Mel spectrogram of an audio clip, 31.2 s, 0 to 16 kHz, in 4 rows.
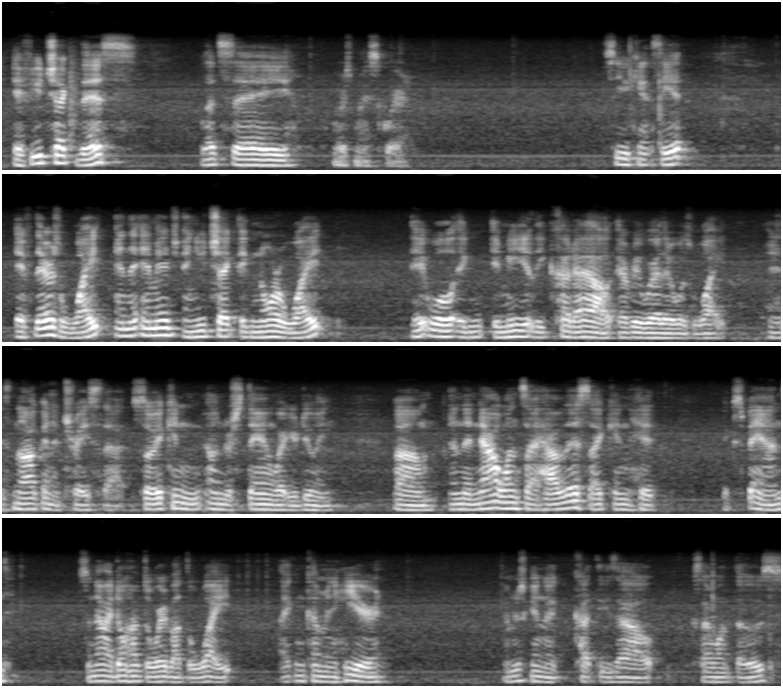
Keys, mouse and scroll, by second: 2.8-3.8 scroll up 4, 3.8 click, 4.2 click, 7.0 click, 25.8 click, 27.3 click, 30.7 ctrl+x.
